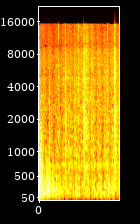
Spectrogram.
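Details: 1995 Ford F-250 7.3L Powerstroke diesel hard start: slow, uneven cranking on ether with half throttle and charger on weak batteries, never fires; owner suspects failed glow plug relay.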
